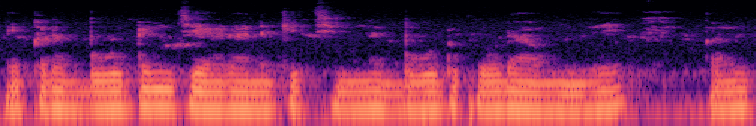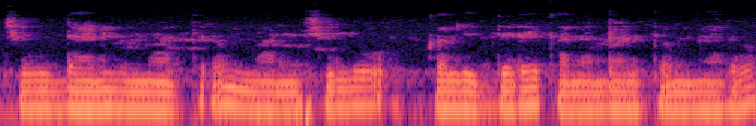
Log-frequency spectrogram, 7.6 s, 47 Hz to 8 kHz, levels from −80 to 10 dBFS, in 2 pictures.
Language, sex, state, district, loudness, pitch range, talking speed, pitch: Telugu, male, Telangana, Karimnagar, -15 LUFS, 95-100 Hz, 110 wpm, 95 Hz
